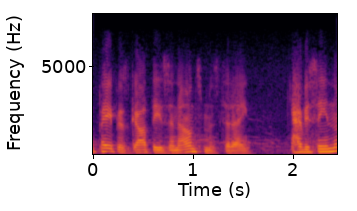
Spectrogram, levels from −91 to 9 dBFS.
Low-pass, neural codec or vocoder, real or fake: 7.2 kHz; none; real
